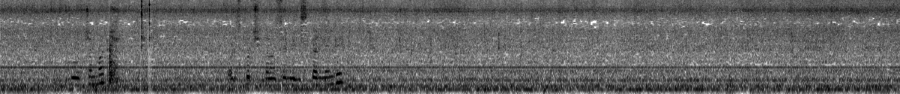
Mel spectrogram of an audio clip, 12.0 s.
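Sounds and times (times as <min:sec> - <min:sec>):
meat and onions sizzling in pan: 0:00.0 - 0:12.0
spatula stirring: 0:04.6 - 0:12.0.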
